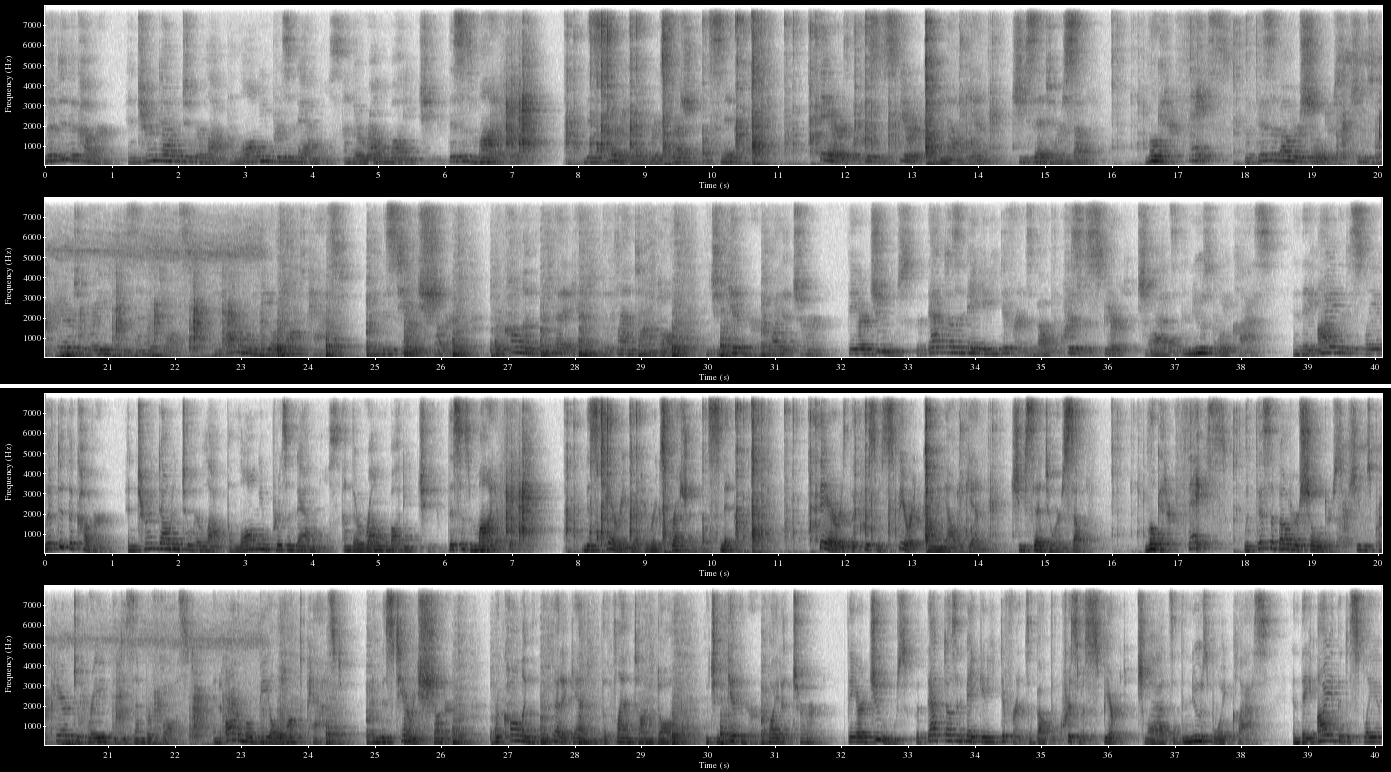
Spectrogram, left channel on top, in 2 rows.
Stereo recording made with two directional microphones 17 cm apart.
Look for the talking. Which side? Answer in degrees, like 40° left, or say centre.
70° right.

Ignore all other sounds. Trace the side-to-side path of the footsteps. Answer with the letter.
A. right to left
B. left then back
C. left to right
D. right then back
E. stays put
C.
